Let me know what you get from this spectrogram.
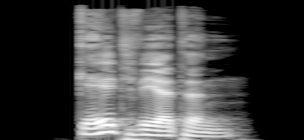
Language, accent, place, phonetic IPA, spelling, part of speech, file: German, Germany, Berlin, [ˈɡɛltˌveːɐ̯tn̩], geldwerten, adjective, De-geldwerten.ogg
- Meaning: inflection of geldwert: 1. strong genitive masculine/neuter singular 2. weak/mixed genitive/dative all-gender singular 3. strong/weak/mixed accusative masculine singular 4. strong dative plural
